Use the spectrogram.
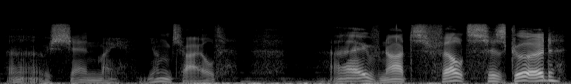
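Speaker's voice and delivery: slow, drawn-out voice of a recovering cleric; weary old cleric. Acted. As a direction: address a young follower slowly, coming round.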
